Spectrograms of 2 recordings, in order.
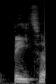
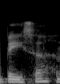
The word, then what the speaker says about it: B3TA: I'm doing very well, and thank you for correctly pronouncing Beta and not doing Beta or B3TA or one of the other many wrong versions of it, and doing my surname right and not doing Manuel.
